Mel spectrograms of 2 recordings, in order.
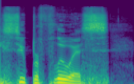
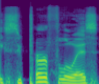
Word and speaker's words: superfluous: I used to say superfluous, and then one day I heard somebody say superfluous, and I was like, oh, that's how you say it.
